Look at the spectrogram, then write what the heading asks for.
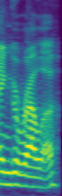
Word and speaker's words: Angarella: How do you say that? Angarella. Angarella.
